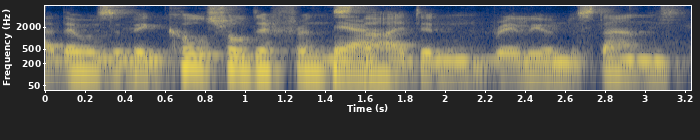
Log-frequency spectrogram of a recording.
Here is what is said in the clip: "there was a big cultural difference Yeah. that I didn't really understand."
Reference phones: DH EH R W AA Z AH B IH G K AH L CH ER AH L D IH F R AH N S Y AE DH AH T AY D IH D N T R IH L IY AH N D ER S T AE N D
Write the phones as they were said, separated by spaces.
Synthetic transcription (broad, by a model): DH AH R W AA Z AH B IH G K AH L CH ER AH L D IH F R AH N S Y DH AH T AY D IH D N T R IH L IY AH N D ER S T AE N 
